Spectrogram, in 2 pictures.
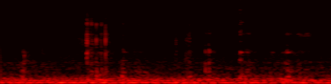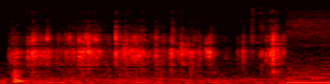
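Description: A fork scraping and tapping on a ceramic plate with faint chewing, then, about three and a half seconds in, a drink sucked up through a straw from a tumbler, a crackly slurping run that stops abruptly near the end.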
